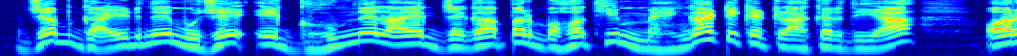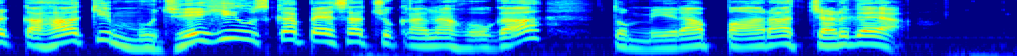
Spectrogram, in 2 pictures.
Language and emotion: Hindi, angry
